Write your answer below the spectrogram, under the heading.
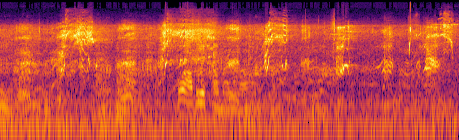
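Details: Monkey named Filix pulling a baby away even as the baby hugs him; wavering, harmonic squeals and screams come in short bursts, bending up and down, over constant rough background noise.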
